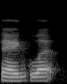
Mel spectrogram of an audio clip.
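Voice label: "Bangla", English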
